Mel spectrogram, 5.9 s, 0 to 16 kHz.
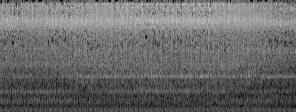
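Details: Audi 100 C4 2.6 engine at steady idle with a fast, fairly regular tapping knock, about three per second, over the engine hum; owner asks what is knocking, cause unknown.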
